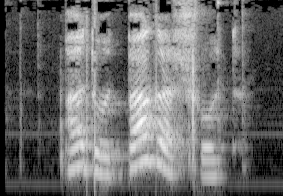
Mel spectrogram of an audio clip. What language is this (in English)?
Latvian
